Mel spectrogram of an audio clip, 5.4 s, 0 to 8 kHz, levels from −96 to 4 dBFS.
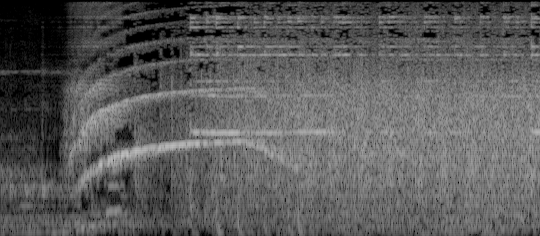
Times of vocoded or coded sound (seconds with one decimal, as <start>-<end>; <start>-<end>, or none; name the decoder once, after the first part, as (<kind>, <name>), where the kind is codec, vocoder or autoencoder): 0.4-1.3 (vocoder, BigVGAN v2)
